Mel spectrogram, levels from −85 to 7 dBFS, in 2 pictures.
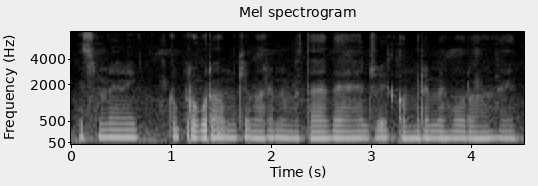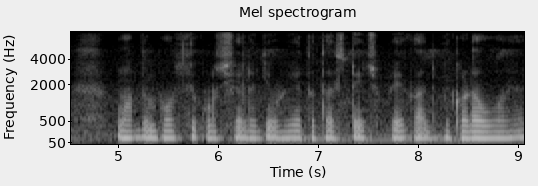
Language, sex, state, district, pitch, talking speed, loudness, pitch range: Hindi, male, Rajasthan, Churu, 135 Hz, 210 wpm, -28 LUFS, 130-140 Hz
